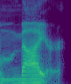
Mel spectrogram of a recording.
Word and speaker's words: Mayer: Marcel Marcelo Mayer has uh or Marcelo Meyer. Marcelo. It's Meyer. I've been saying mayor. It's Meyer. It's spelled like Mayer.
